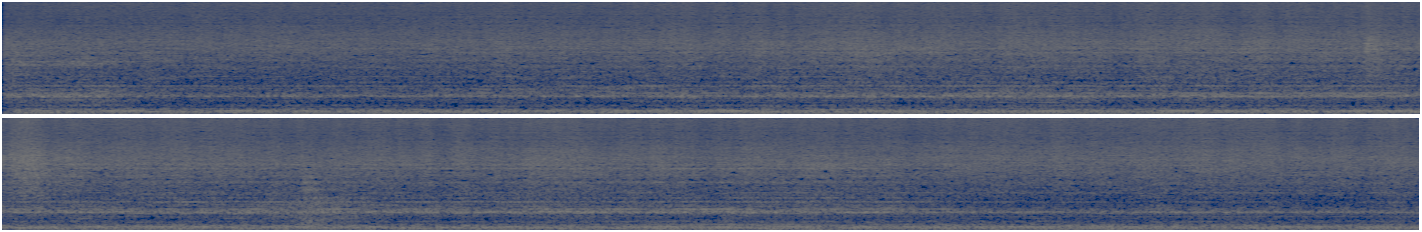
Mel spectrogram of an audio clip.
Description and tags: Industrial Ambience.L
Ambience from a large warehouse space
Ambience, Large-room, Reverberant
